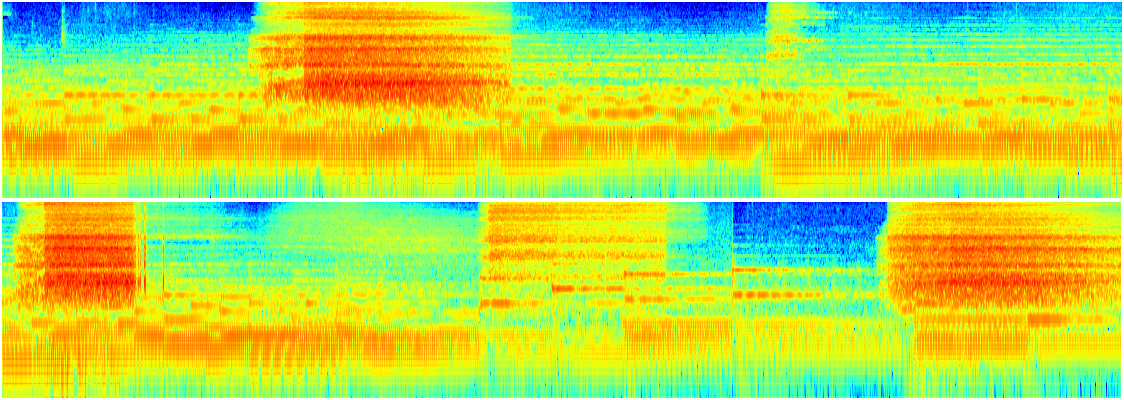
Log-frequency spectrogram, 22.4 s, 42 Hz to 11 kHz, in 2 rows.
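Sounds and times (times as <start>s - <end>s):
soft sustained musical drone: 0.0s - 22.3s
loud airy nasal inhales during a guided breathing exercise: 2.5s - 5.2s, 7.6s - 8.4s, 11.3s - 18.4s, 20.0s - 22.3s.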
